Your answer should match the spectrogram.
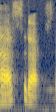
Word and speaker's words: Precedex: Precedex.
